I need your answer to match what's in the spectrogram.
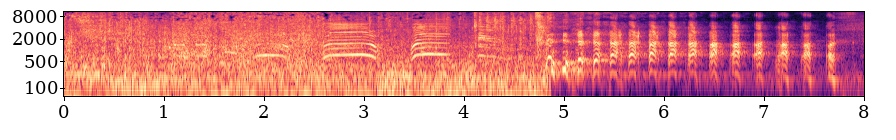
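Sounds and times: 
video game grenade launcher explosions: 0.0s - 5.2s
laughter: 4.7s - 7.9s.

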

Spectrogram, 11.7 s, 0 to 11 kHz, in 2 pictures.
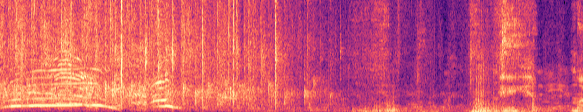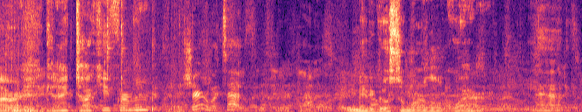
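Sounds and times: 
scattered cheers: 0.0s - 2.4s
crowd clapping: 0.0s - 3.6s
speech: 5.8s - 11.6s.

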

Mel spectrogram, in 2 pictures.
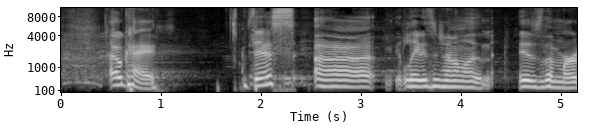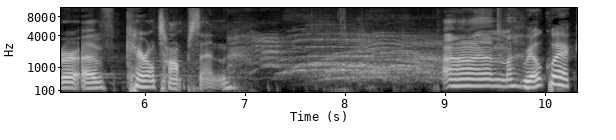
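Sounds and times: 
speech: 0.5s - 1.1s, 1.8s - 7.0s, 9.0s - 10.3s
crowd cheering and whooping: 7.0s - 9.6s.

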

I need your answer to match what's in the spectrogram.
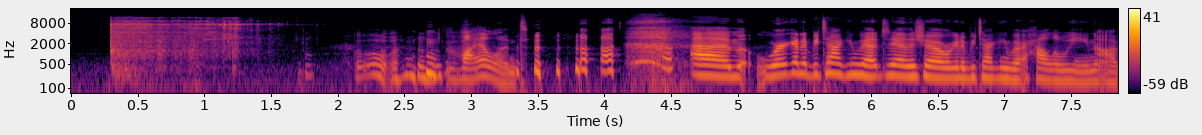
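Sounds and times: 
breaking glass crash: 0.3s - 1.9s
glass pieces tinkling as they scatter and settle: 0.3s - 1.9s
speech: 2.2s - 7.8s.

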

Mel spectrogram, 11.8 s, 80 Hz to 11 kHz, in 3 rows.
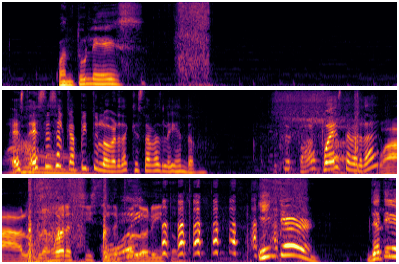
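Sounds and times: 
speech: 0.6s - 1.5s, 4.1s - 6.1s, 6.7s - 11.8s
page torn from a book: 1.6s - 2.1s
laughter: 9.0s - 11.0s.

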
